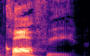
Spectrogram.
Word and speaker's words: Coffey: But when the movie starts, a 3rd inmate arrives, a very large man named John Coffey, pronounced like the drink but not spelled the same, played by Michael Clarke Duncan.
